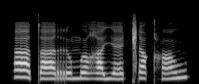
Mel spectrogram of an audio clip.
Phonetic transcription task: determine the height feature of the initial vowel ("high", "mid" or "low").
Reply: low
